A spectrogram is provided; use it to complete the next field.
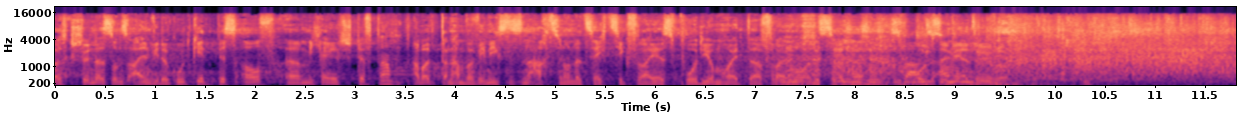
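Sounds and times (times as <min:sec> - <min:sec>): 
speech: 0:00.0 - 0:10.5
laughter: 0:07.0 - 0:10.8
crowd clapping: 0:07.3 - 0:11.7.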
